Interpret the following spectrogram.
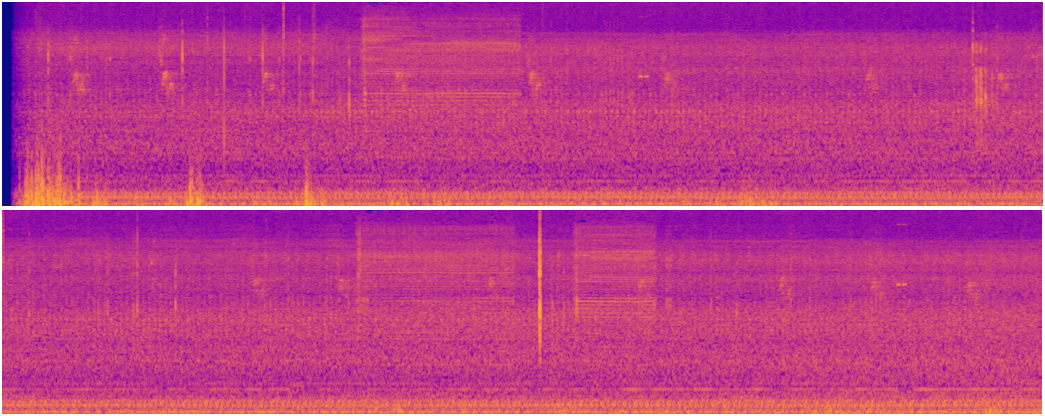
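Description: Steady low electrical hum of electric trains at a station platform, with a faint higher tone held throughout. A few loud knocks come in the first three seconds, and a single sharp click comes a few seconds before the end.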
